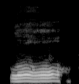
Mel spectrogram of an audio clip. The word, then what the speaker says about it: Louisville: It's pronounced as one syllable, Lowell, there on the Ohio River.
